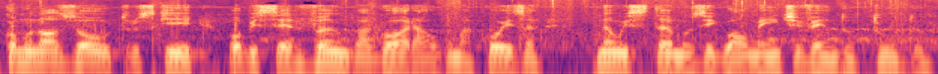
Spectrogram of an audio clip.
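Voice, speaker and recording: A man playing a wise, calm spirit mentor, lecturing in a formal, measured, didactic way as in an audiobook. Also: on the low side, a little hiss or hum, close to an everyday voice. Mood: solemn, instructive. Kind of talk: scripted audiobook dialogue, lecturing.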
